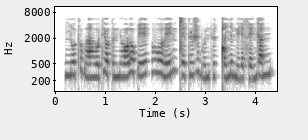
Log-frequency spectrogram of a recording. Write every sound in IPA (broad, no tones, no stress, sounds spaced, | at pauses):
ɲ o tʼ ʊ bʱ a ɦ o tʲ ɔ t ə nʲ ɦ ɔ l o ɓ e | β o l e nʲ ə ǀ e t ʉ ʒ ʊ bʱ ʊ nʲ θ ʉ ǃ ə ɲ ɔ nʲ o j e s e nʲ ɣ a nʲ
